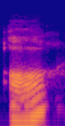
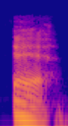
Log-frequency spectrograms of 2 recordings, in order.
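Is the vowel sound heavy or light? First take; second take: heavy; light. First: The vowel is heavy and thick. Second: The vowel is light and thin. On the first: "So a sometimes can be magnified, so it's like this" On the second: "and sometimes can be simplified. It's like this"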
